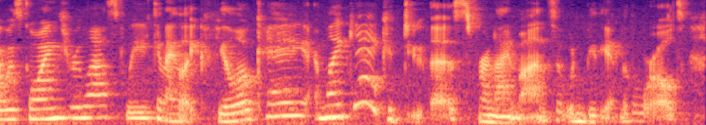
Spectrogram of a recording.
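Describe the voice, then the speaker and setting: With noticeable background noise, a woman talks at a fairly high pitch with very wide pitch swings. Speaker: vlogger. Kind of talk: casual vlog monologue. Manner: halting, many fillers.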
